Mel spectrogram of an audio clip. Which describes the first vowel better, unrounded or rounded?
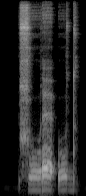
rounded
